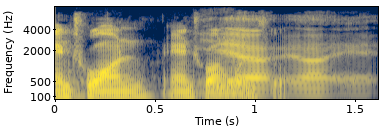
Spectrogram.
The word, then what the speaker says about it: Antoine Winfield: Antone, how do you pronounce it? I say Antoine Winfield.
